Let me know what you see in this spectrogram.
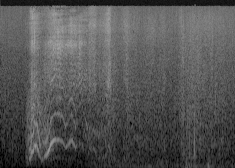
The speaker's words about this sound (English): There. Zip us back up.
